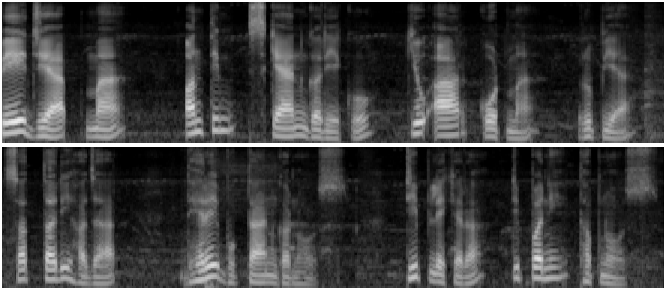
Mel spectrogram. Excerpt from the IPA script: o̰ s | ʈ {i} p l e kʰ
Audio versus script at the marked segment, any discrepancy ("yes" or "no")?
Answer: no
